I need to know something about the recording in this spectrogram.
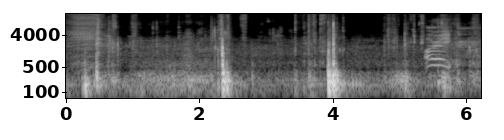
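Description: Stunt scooter wheels rolling across a plywood ramp, then two sharp clacks of the deck and wheels hitting down about a second and a half apart. The second clack, near four seconds in, is the louder: the rider landing a 90 off.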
